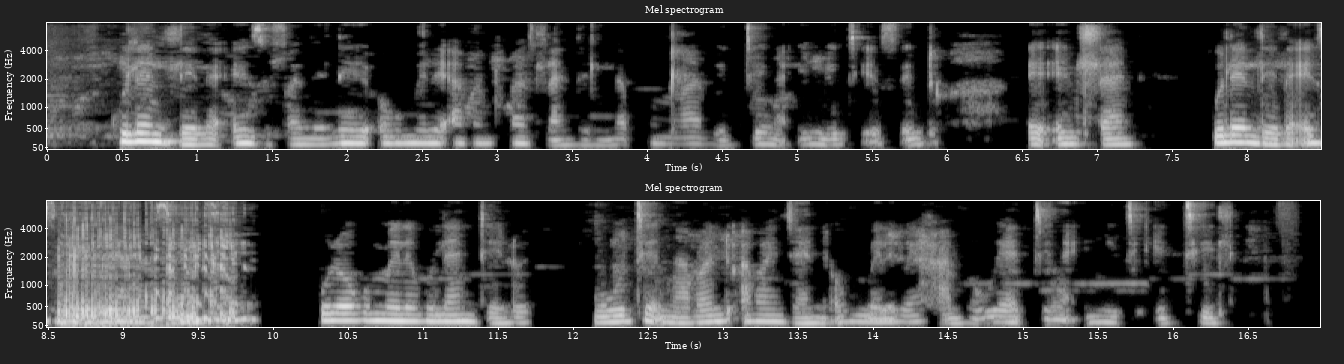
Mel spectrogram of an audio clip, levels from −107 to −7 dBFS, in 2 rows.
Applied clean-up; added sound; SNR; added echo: classical method Wiener filter.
